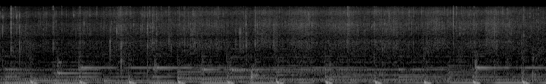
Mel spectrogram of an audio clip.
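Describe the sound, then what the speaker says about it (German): Onions and garlic sauté in a pan for a Bolognese sauce, a steady close sizzle running throughout, broken by repeated rhythmic scraping or stirring knocks. "Wir lassen die Zwiebeln ein bisschen mit andünsten."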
